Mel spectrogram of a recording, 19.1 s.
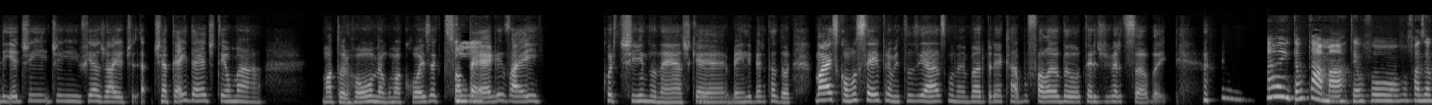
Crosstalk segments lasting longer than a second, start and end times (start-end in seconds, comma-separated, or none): none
